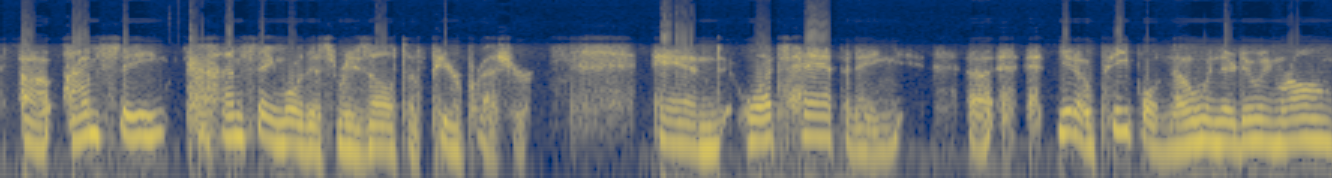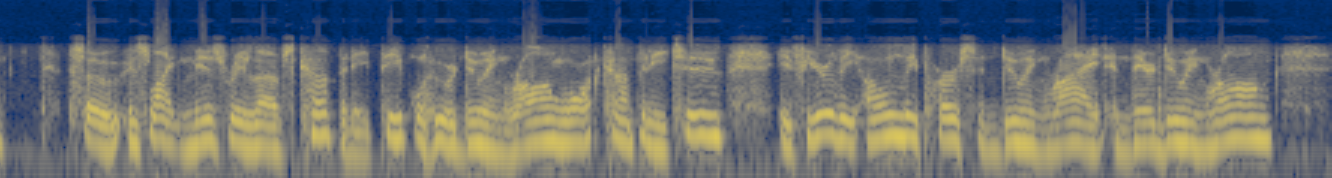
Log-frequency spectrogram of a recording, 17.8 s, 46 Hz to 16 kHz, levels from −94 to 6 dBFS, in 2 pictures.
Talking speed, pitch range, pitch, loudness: 190 wpm, 140-180 Hz, 155 Hz, -17 LUFS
